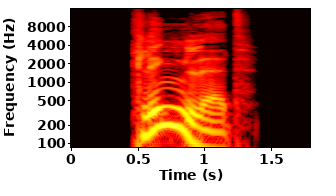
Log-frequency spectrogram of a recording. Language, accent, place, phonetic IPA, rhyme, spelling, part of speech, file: German, Germany, Berlin, [ˈklɪŋlət], -ɪŋlət, klinglet, verb, De-klinglet.ogg
- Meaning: second-person plural subjunctive I of klingeln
